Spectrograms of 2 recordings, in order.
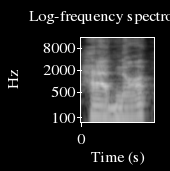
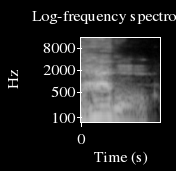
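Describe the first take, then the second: First: Two full words with a clear T. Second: One contracted word with an audible T. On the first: "it's had not to hadn't" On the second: "hadn't will be hadn't"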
